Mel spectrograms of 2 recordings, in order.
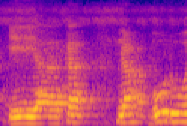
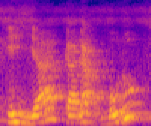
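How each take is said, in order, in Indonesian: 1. Jeda memutus frasa setelah iyyaka. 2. Frasa mengalir tanpa jeda setelah iyyaka. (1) "Dikasih putus?" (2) "Yang diperjelas adalah tasdidnya"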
